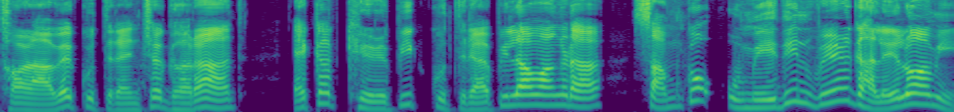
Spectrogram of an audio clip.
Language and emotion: Goan Konkani, happy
